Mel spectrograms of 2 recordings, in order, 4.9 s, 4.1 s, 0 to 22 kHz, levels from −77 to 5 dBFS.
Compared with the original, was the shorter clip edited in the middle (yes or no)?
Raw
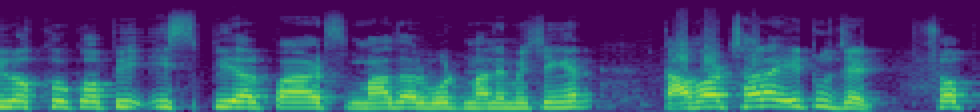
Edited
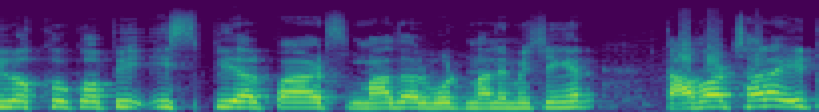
no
